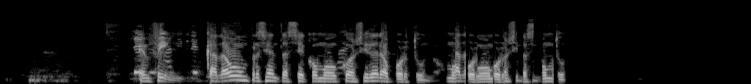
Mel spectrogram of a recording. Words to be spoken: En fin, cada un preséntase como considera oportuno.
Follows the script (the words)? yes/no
no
